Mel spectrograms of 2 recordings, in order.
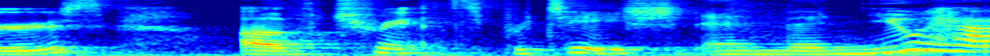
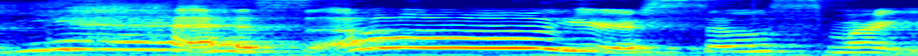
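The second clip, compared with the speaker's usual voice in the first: a high, loud burst of delighted praise; thrilled teacher cheering a pupil; excited praise; 10 semitones higher, 8 dB louder, slower than usual. Acted. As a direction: gush over the clever answer. Praising pretend pupil's answer.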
